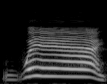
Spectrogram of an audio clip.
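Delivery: put-on very high, loud baby "Wah!"; a baby ghost's sudden cry; baby ghost wail. A narrator's reading. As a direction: let out a startled baby wail. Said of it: "yelled Baby Ghost".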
